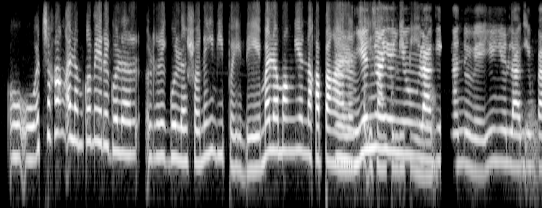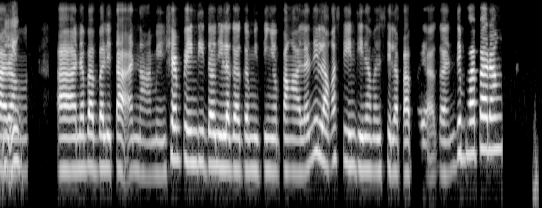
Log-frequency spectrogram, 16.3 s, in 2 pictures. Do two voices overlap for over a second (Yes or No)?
Yes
